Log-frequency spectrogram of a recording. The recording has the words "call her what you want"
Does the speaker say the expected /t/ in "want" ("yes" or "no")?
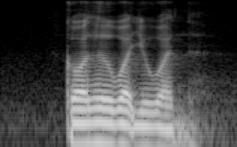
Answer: no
